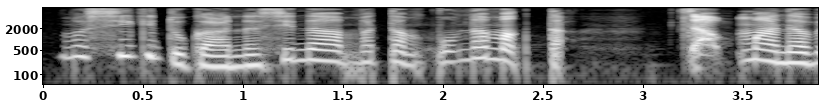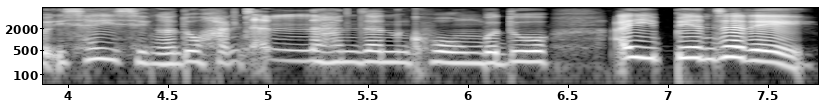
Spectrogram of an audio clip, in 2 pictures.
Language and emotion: Manipuri, disgusted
